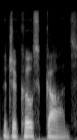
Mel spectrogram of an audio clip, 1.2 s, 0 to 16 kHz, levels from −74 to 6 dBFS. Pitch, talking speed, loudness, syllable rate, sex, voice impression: 105 Hz, 155 wpm, -17 LUFS, 4.8 syllables/s, male, masculine, adult-like, cool, slightly intellectual, calm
